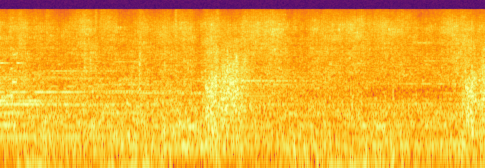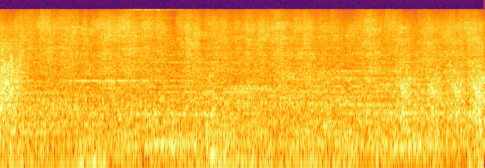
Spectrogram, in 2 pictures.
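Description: A magical beam hums and crackles steadily.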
